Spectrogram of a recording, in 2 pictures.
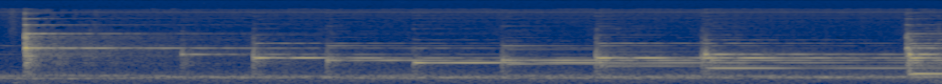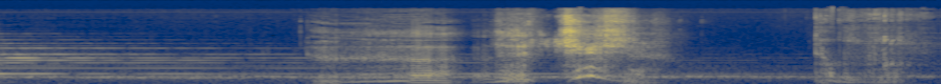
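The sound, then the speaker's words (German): A loud, breathy sneeze with snorting, grunting build-up bursts out near the end, after several seconds of soft descending chime-like tones over a low hum. “Gesundheit.”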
